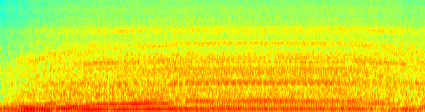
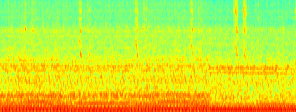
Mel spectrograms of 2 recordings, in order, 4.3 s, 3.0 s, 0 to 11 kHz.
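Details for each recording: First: Mitsubishi 3000GT VR4 with rebuilt engine after alternator pulley work: idles and revs smoothly with an even drone and no hum or whine from the belt drive; owner suspects the idler or tensioner pulley or a loose belt caused the earlier noise. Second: Mitsubishi 3000GT VR4 with rebuilt forged engine and 15g turbos, about 200 miles on cheap new pulleys: intermittent short squeak at idle over rough thrum; owner suspects water pump pulley, pulley showed some play, not confirmed.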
